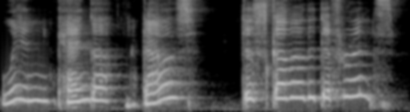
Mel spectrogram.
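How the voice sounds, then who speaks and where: A man's voice: very high-pitched, takes it slowly, creaky, voice pushed up, exaggerated voice. A man voicing a very small, timid piglet, hesitant and worried, in a dramatized storybook. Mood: anxious, hesitant.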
